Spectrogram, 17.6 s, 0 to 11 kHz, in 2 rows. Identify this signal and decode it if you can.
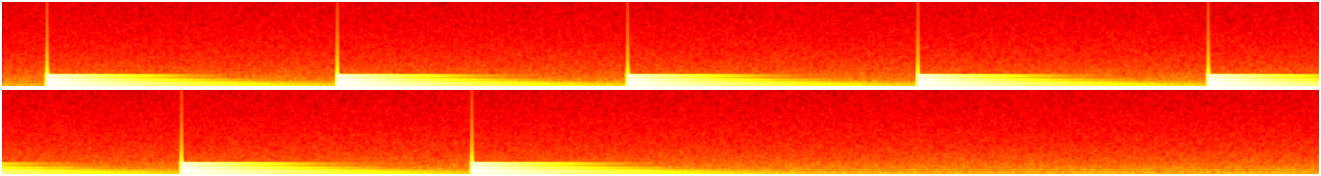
Clock strike, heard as a bell. 7. Seven o'clock.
